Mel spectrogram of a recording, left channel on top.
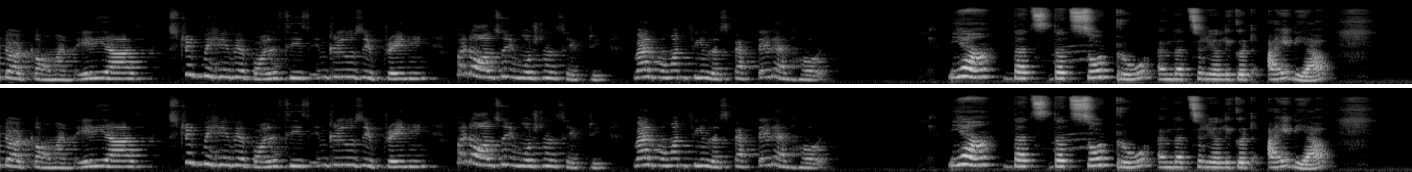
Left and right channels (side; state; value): both; identical; correlation 1.00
